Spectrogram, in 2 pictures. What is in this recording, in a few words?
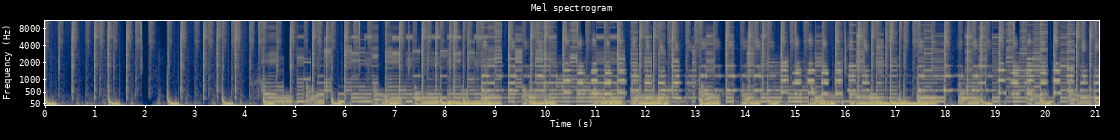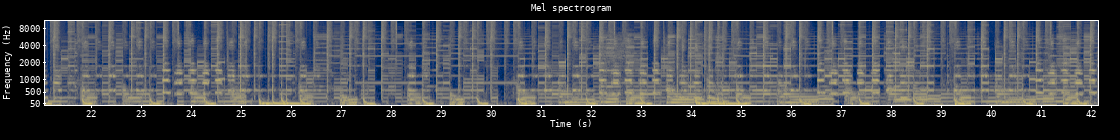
saxophone; mib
